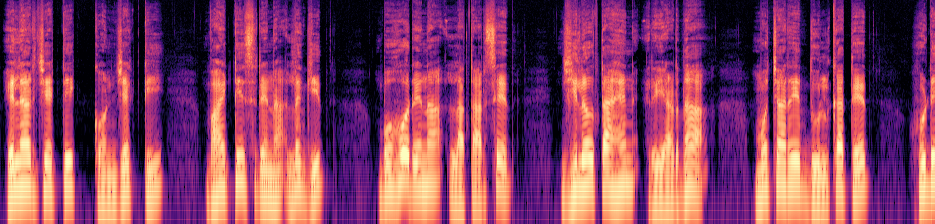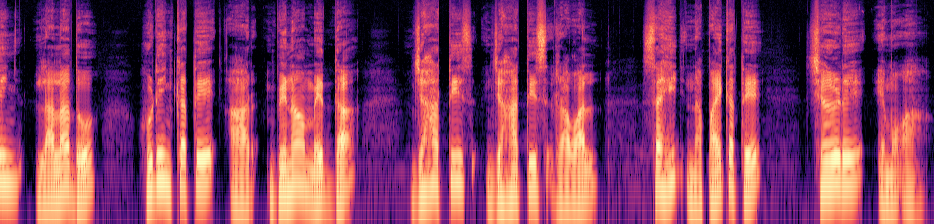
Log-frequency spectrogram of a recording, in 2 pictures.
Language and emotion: Santali, neutral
